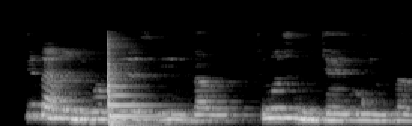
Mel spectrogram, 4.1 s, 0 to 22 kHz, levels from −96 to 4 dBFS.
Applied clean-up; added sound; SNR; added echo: none; Bowed string instrument; 2 dB; reverberation time 0.9 s.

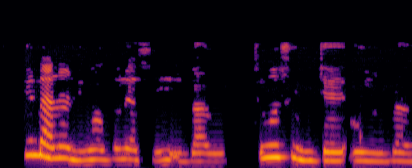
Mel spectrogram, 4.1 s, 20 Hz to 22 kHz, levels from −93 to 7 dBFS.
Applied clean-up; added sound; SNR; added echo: none; none; none; none.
